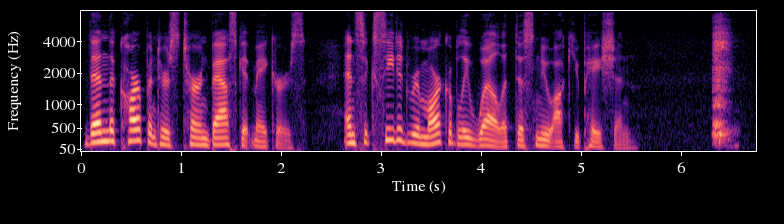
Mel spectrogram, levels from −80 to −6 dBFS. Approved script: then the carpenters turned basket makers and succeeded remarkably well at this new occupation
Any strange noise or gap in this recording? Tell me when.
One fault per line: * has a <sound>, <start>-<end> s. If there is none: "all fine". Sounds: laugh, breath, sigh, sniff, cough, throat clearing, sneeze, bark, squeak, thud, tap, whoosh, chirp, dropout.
* has a sniff, 6.3-6.6 s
